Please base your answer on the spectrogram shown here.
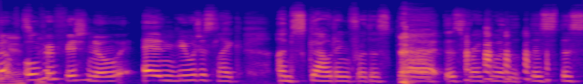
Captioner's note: laughs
